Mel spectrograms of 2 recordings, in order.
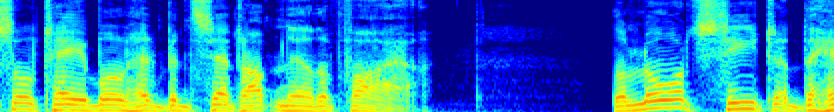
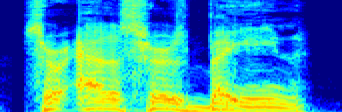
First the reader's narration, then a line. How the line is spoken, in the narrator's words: he grunted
